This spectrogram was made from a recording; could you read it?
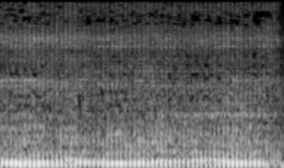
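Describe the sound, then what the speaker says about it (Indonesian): A big engine rumbles steadily with a fast, throbbing pulse, loud and close, running continuously without any voices. "suara yang dihasilkan dari mesin tersebut berbeda dengan suara motor kecil atau motor bebek"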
